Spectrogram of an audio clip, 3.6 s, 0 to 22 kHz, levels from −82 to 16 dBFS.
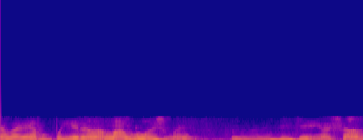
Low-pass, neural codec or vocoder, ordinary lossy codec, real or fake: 3.6 kHz; codec, 16 kHz, 6 kbps, DAC; AAC, 24 kbps; fake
